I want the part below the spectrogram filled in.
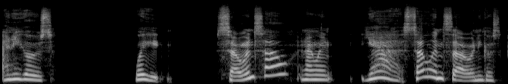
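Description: Her voice is on the high side, a little slow and breathy, in clean studio sound with no echo. An American teacher in her thirties, she's an outgoing guest who animatedly narrates a story in conversation and acts out its quoted lines.

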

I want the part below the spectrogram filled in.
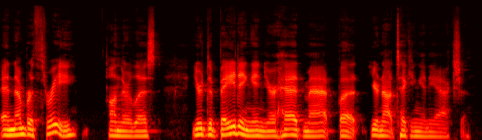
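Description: A middle-aged man with a somewhat low voice co-hosts a podcast. He reads articles aloud in a relaxed, teasing way, adding jokey asides. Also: normal speed. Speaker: podcast co-host. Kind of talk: casual comedic chat.

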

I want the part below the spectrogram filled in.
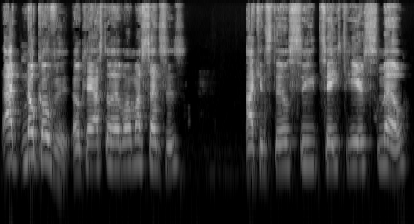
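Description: A man co-hosting a casual sports podcast while sick, his voice cracking, playful and boastful, getting loud when excited. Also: sits high, slow. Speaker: podcast co-host.

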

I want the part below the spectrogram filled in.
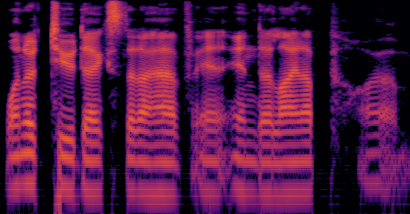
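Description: Casting: male interviewee, Danish accent, fry-edged delivery, close dry sound, modest and hesitant. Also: lowish voice, level tone, moderate pace, no room sound. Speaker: interviewed tournament champion. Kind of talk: casual interview answers.

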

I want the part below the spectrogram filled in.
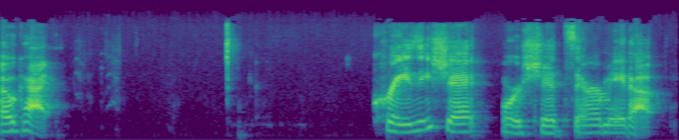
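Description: A woman's voice: fairly low pitch, slow, vocal fry, fairly bright tone. A woman co-hosting a casual podcast chat, reading out trivia prompts and laughing often. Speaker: podcast co-host. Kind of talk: casual chat quiz game.

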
